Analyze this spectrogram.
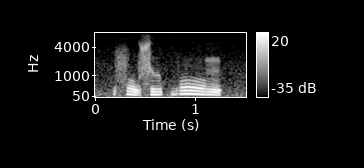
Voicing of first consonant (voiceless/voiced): voiceless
